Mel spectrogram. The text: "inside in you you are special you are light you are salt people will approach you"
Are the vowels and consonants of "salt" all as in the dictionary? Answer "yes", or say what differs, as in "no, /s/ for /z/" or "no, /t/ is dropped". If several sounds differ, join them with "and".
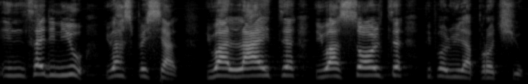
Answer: yes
